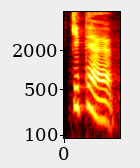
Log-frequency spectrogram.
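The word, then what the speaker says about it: كتاب: rhythm of stressed syllables kitab kitab notice that the second syllable is stressed it's pronounced longer and louder while the first and final syllables are shortened kitab if you think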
